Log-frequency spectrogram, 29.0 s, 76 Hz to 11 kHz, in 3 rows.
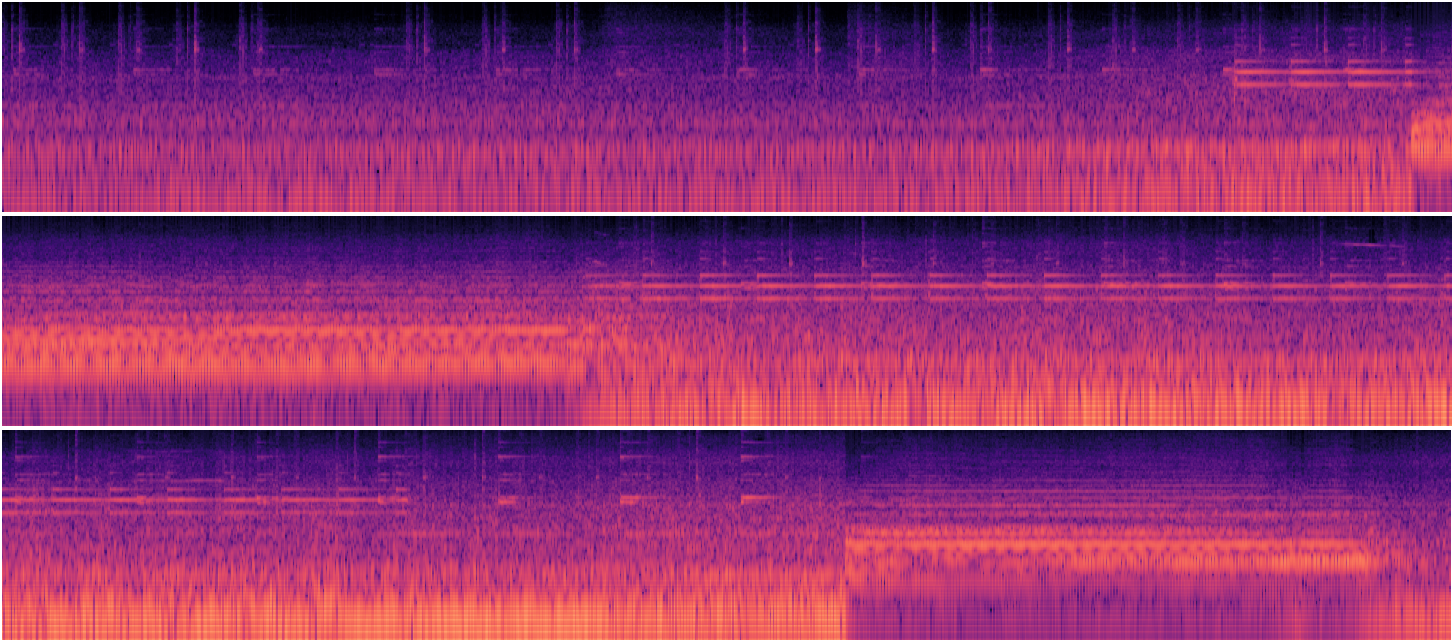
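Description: CSX freight train led by GE diesel locomotives approaching: a bell rings about twice a second while the engines' rumble grows louder. From about 9 s on the locomotive sounds its multi-chime air horn in long blasts, with a break before a final blast near the end.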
